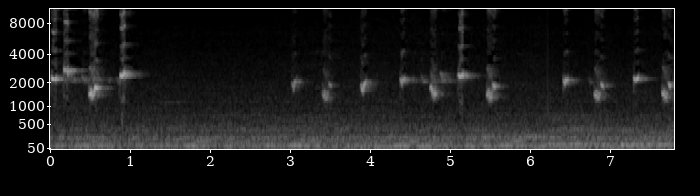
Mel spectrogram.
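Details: Sooty-headed bulbul singing in the long rapid 'ropel panjang' style, used as a tutor recording: short bright whistled notes alternating high and low, in bursts separated by a pause, over a low steady hum.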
